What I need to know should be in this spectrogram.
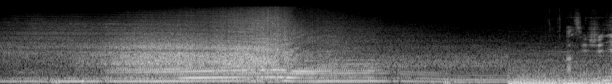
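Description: A sports car engine roars as the car approaches at speed and passes by.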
